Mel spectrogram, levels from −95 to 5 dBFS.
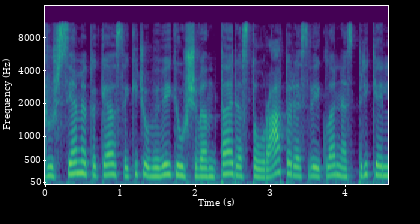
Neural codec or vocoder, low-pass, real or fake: none; 10.8 kHz; real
